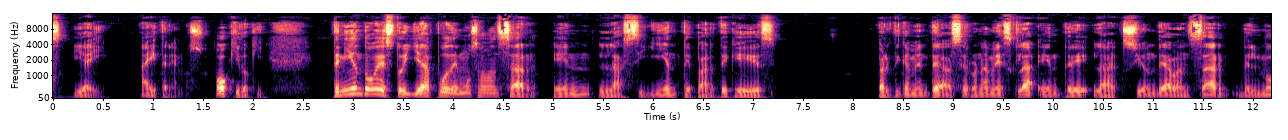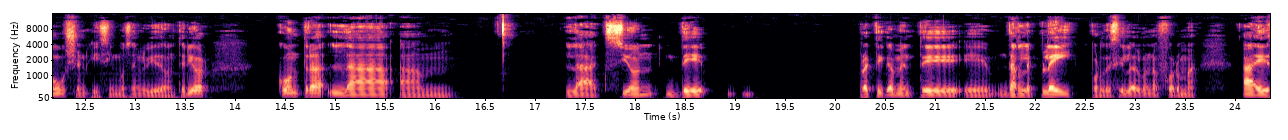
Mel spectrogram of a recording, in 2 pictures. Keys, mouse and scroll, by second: 0.1 ctrl+shift+s, 0.7 ctrl+shift+KP_Add, 1.2 KP_Enter, 4.0-4.3 scroll down 1, 6.0-8.6 middle drag.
